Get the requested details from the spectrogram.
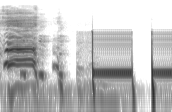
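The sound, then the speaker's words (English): A short burst of voice gives way to a phone line's electronic tones as a call is placed back to someone who hung up: a steady beep lasting under half a second, a brief gap, then another beginning, clear. “He's hung up, I'll call him back.”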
